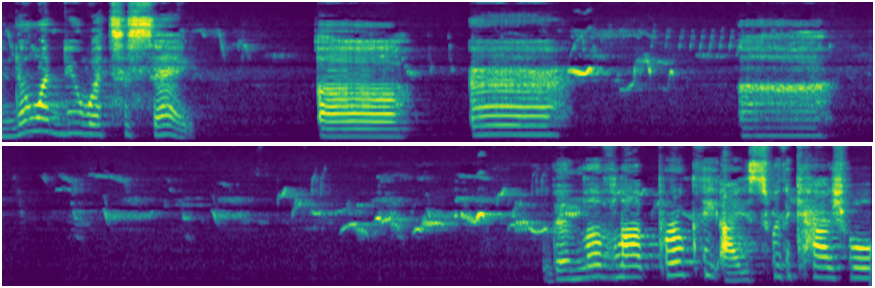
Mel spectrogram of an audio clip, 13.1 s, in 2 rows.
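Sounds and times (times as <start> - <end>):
birds chirping: 0.0 - 13.0
high rapid bird trill: 3.0 - 13.0.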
